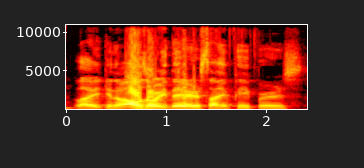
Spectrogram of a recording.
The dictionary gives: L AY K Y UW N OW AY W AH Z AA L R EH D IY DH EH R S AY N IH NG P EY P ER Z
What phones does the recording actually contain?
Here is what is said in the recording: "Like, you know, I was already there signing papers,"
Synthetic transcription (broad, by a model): L AY K Y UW N OW AY W AH Z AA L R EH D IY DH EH R S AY IH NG P EY P ER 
